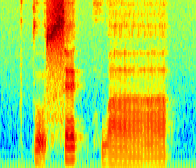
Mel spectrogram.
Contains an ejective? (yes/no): no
